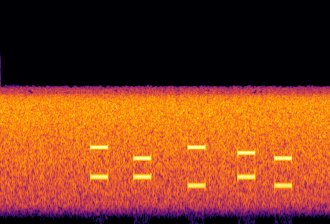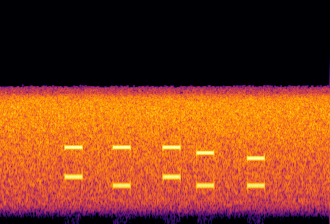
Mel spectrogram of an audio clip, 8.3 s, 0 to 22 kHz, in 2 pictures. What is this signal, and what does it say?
DTMF, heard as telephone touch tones, dialled by hand, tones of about 220 ms, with phone line noise. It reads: 97381 93921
